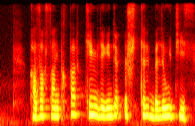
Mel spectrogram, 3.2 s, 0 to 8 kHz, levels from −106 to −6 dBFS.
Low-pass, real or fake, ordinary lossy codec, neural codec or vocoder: 7.2 kHz; fake; none; autoencoder, 48 kHz, 32 numbers a frame, DAC-VAE, trained on Japanese speech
